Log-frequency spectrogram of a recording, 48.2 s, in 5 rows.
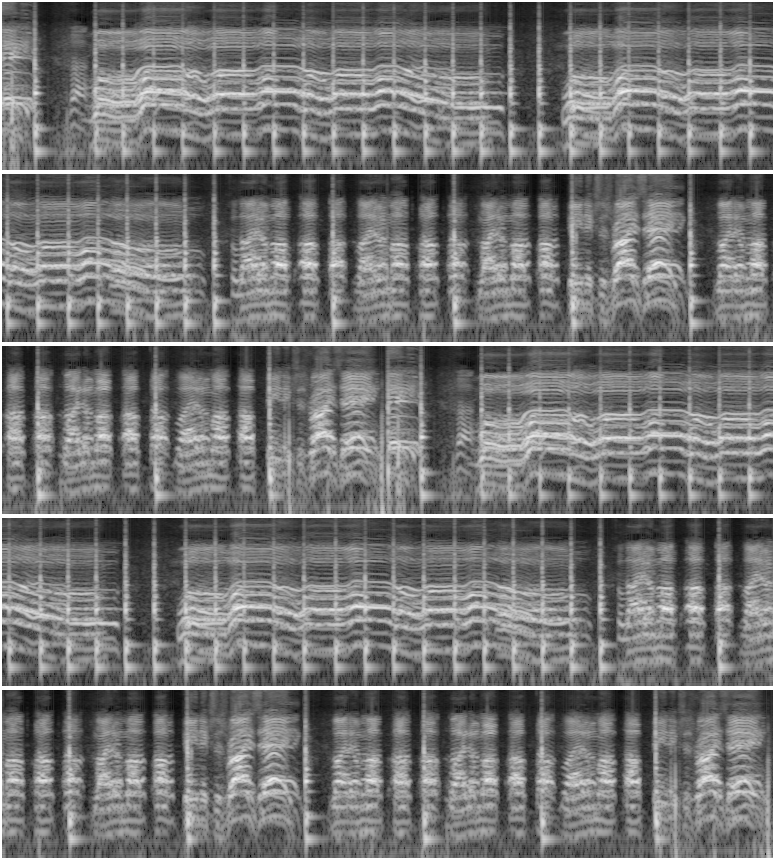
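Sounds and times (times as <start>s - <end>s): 
fans chanting: 0.0s - 6.3s, 7.0s - 30.5s, 31.1s - 48.1s.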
